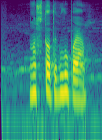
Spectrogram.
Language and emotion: Russian, neutral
